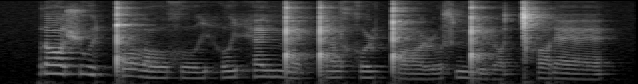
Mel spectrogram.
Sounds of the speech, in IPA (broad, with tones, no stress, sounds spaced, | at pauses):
ɾ ɒː˦ ʃ u˨ y̯ ǃ o˦˨ lˠ oː˨ x oː˨ i̯ h o˦ i̯ h æ˦ y̯ ŋ͡ǃ æ˨ ǃ i˦˨ lˠ x o˦˨ ɭ ǃ ɒː˨ ɭ o˦ s ŋ͡ǃ i˨ ɭ ɒ˨ ǀʰ ɒ˦ ɾ æː˦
